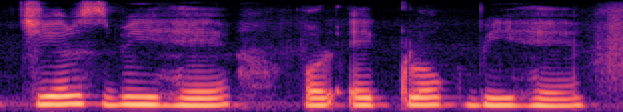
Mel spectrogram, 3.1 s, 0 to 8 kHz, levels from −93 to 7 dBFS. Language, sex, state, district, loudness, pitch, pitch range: Hindi, male, Arunachal Pradesh, Lower Dibang Valley, -14 LUFS, 195 Hz, 190-210 Hz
